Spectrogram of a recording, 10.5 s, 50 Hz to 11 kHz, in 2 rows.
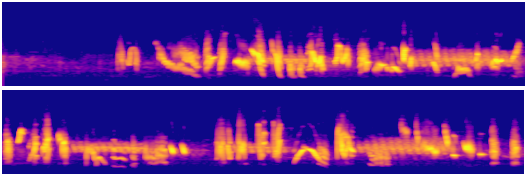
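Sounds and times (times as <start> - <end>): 
Common whitethroat singing a busy warble of rough chattering notes: 0.0 - 10.4.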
